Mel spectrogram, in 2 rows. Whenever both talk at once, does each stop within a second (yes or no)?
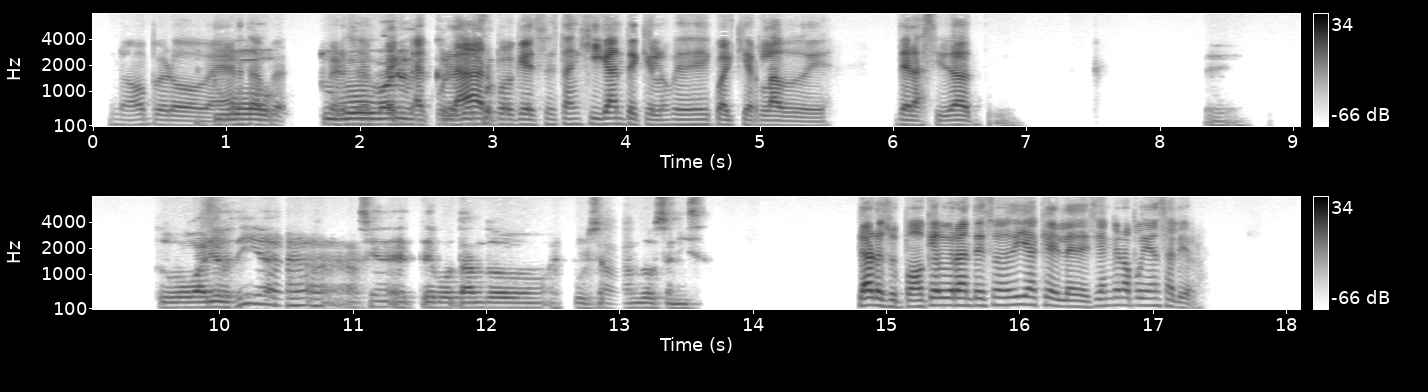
no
